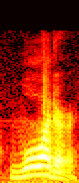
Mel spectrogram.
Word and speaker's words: water: Water is pronounced as water. The T turns into a D and the whole word is voiced.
